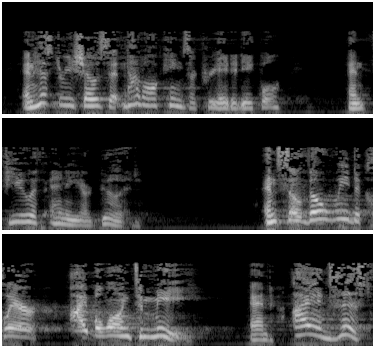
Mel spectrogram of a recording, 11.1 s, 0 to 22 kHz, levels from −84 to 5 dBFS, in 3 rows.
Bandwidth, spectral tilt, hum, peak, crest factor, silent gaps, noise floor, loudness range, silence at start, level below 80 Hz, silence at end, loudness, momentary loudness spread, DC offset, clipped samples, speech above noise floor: 8.8 kHz; -4 dB/octave; none; -2 dBFS; 22 dB; none; -72 dBFS; 10 LU; 0.2 s; -56 dBFS; 0 s; -22 LUFS; 13 LU; under 0.1%; under 0.1%; 51 dB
